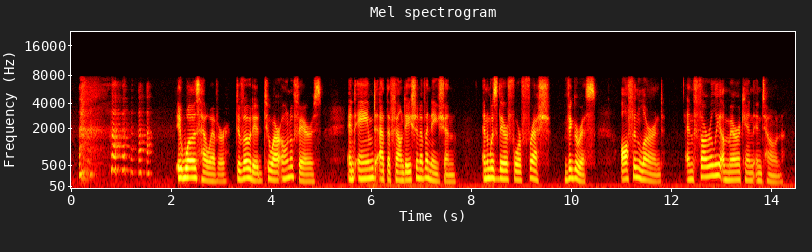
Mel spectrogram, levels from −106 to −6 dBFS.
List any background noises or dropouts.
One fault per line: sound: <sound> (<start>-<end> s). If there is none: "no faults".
sound: laugh (0.1-1.7 s)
